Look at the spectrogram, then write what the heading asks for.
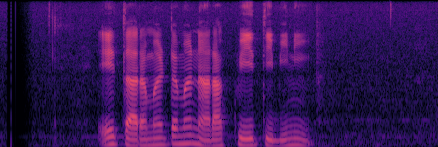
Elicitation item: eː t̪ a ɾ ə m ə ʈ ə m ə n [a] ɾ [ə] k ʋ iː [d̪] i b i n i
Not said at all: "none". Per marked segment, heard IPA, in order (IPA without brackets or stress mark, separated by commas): a, a, t̪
